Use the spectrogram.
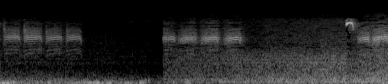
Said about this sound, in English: Okay. So first of all, we've got the black-capped chickadee.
